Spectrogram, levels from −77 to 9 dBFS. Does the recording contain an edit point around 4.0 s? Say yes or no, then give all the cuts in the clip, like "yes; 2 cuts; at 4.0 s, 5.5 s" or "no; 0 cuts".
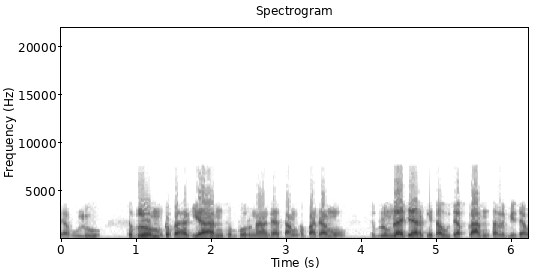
yes; 1 cut; at 4.0 s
